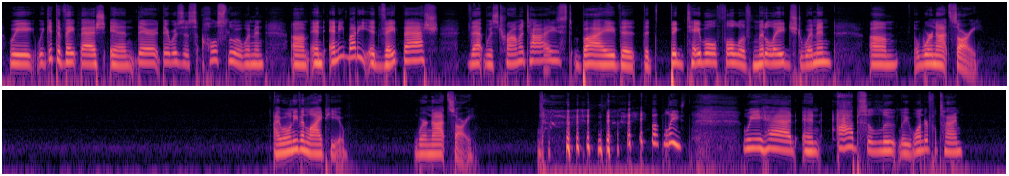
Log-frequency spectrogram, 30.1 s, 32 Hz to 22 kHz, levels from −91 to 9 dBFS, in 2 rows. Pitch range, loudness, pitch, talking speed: 180-225 Hz, -28 LUFS, 195 Hz, 110 wpm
